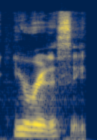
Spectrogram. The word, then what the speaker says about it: Eurydice: refuse to pronounce. Eurydice.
